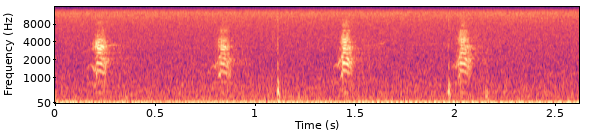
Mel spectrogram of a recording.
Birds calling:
Erckel's Francolin (Pternistis erckelii)

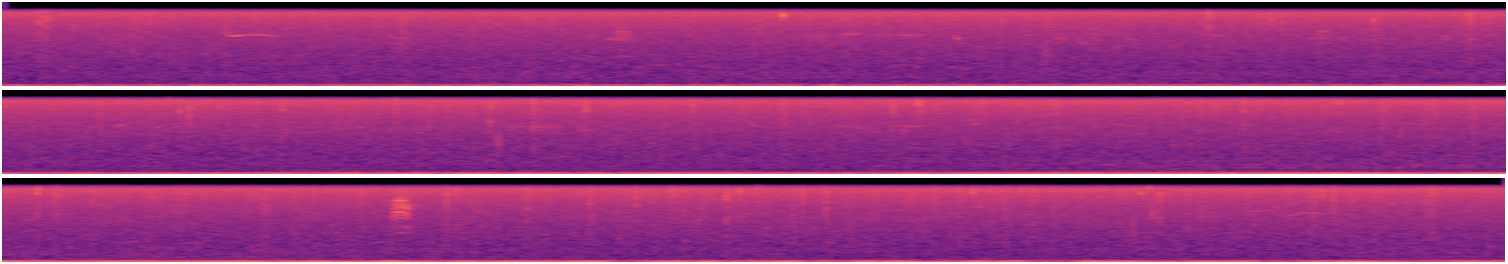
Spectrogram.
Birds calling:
Hawaii Amakihi (Chlorodrepanis virens), Warbling White-eye (Zosterops japonicus)

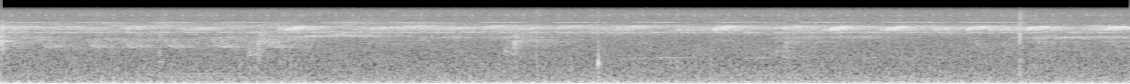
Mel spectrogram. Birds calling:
Undulated Tinamou (Crypturellus undulatus), Blue-headed Parrot (Pionus menstruus), Piratic Flycatcher (Legatus leucophaius), White-winged Becard (Pachyramphus polychopterus)

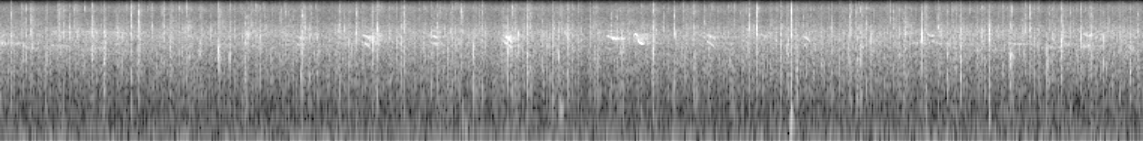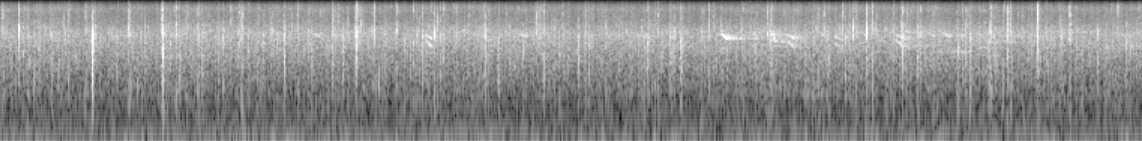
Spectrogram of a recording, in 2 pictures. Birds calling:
Hawaii Amakihi (Chlorodrepanis virens)

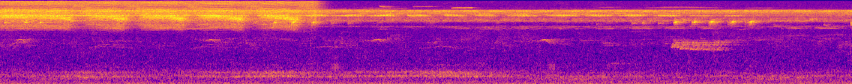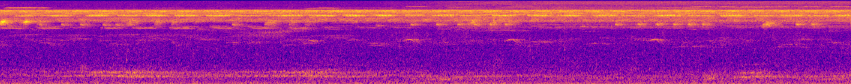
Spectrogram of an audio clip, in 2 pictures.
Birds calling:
Long-billed Woodcreeper (Nasica longirostris), Solitary Black Cacique (Cacicus solitarius), Spot-winged Antshrike (Pygiptila stellaris)

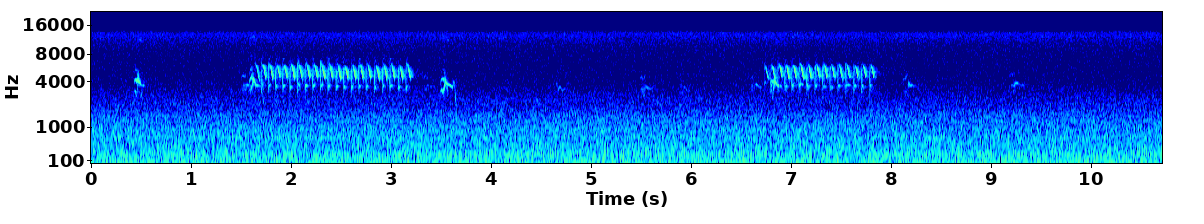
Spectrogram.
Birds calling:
Gray-crowned Rosy-Finch (Leucosticte tephrocotis), Dark-eyed Junco (Junco hyemalis)

